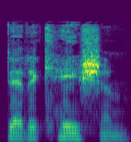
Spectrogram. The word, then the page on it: dedication: American English; ə - ɪ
